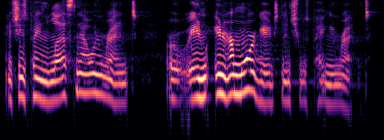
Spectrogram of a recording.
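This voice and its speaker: A realtor in her thirties, telling animated, candid stories as a podcast guest. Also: fairly high pitch, brisk, creaky, poor audio. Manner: animated, candid, acts out quotes. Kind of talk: lively storytelling in an interview.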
